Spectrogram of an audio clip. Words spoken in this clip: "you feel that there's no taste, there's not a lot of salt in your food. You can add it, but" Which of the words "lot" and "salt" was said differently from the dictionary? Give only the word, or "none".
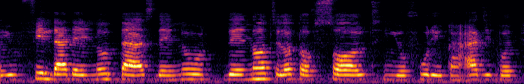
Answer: none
